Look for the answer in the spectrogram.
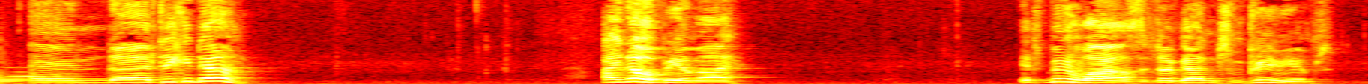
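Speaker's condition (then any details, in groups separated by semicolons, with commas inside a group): Cerebral palsy; voice tone sometimes odd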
